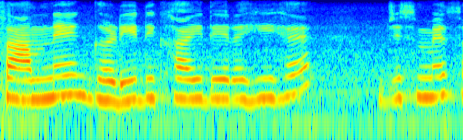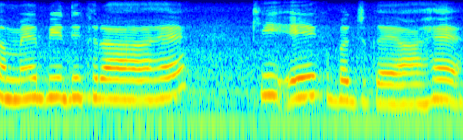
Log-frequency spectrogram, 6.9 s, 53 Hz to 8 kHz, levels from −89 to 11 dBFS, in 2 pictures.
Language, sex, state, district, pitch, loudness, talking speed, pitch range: Hindi, female, Haryana, Charkhi Dadri, 235 Hz, -19 LUFS, 145 wpm, 225-245 Hz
